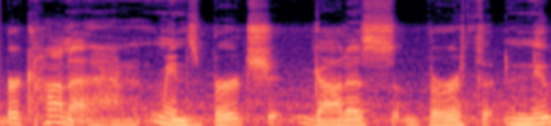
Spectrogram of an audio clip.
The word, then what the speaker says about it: Berkana: play with her food this room is pronounced Burana means Birch goddess birth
